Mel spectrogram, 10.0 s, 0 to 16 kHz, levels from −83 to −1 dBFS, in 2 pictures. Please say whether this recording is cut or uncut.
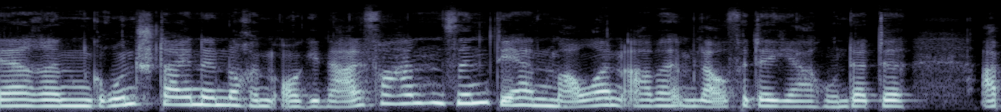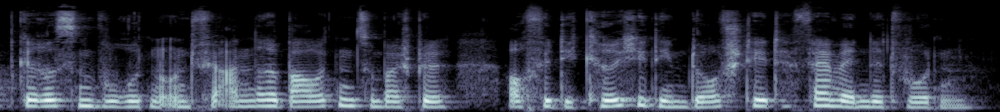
uncut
